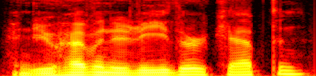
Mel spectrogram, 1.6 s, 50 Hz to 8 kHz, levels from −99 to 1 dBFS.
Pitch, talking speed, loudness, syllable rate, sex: 100 Hz, 230 wpm, -16 LUFS, 6.2 syllables/s, male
